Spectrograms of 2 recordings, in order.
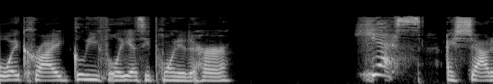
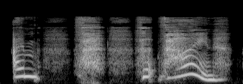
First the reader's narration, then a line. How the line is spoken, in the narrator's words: I panted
